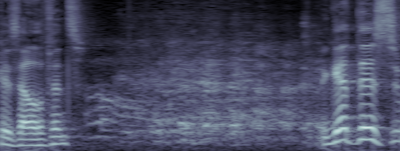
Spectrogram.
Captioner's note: laughter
